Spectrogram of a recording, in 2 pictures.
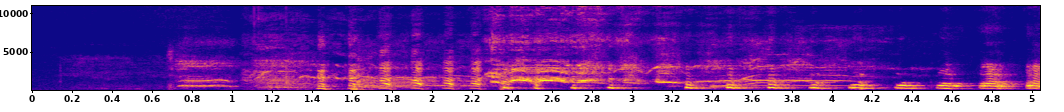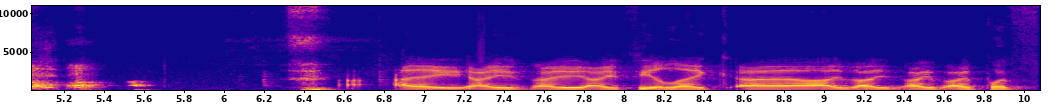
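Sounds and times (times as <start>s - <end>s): people laughing: 1.0s - 5.7s, 6.4s - 6.8s.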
